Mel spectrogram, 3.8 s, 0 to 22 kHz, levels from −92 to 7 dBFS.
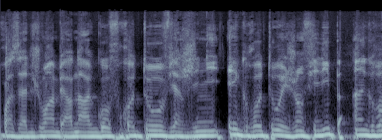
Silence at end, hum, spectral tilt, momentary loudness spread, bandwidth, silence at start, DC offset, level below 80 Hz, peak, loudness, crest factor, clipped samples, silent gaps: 0 s; none; -4.5 dB/octave; 2 LU; 16 kHz; 0 s; under 0.1%; -38 dBFS; -10 dBFS; -21 LUFS; 10 dB; under 0.1%; none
